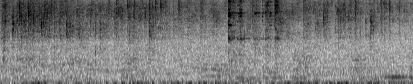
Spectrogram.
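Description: Mustard seeds and urad dal sizzling in heated oil: a steady crackling hiss like light rain with small pops and one sharper spatter, fairly close, no voices.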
